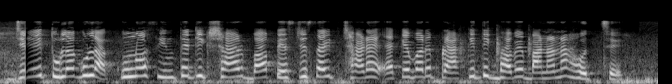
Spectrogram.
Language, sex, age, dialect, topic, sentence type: Bengali, female, 25-30, Western, agriculture, statement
